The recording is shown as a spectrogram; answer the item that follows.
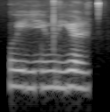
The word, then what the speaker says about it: university: Excuse me, university es como una Y, university.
